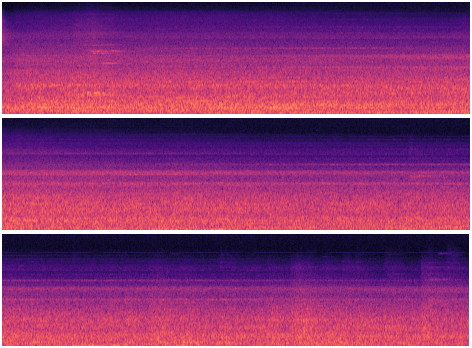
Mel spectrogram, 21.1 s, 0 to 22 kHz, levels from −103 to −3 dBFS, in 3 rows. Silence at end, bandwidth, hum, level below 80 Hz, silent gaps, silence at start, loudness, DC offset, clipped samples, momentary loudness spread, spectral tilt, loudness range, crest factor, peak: 0 s; over 20 kHz; none; -42 dBFS; none; 0 s; -33 LUFS; under 0.1%; under 0.1%; 5 LU; -6 dB/octave; 4 LU; 16 dB; -16 dBFS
